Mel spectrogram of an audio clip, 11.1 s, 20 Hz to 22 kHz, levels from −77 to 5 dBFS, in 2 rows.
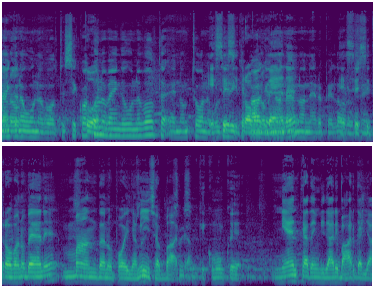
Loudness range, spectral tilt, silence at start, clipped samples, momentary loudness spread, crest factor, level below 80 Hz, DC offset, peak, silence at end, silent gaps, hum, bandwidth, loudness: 4 LU; -4 dB/octave; 0 s; under 0.1%; 11 LU; 20 dB; -74 dBFS; under 0.1%; -6 dBFS; 0 s; none; none; 17.5 kHz; -26 LUFS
